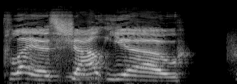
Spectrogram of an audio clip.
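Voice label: UK female, DJ vocals; beanstalk-audio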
